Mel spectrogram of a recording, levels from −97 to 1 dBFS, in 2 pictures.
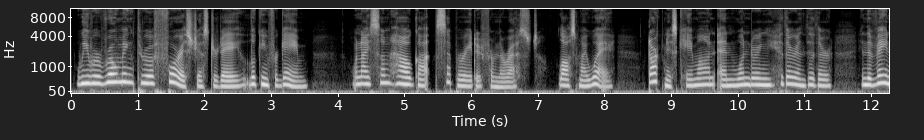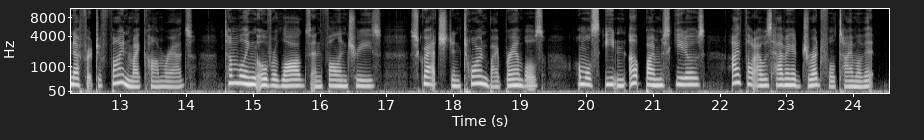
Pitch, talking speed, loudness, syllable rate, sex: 220 Hz, 155 wpm, -19 LUFS, 4.5 syllables/s, female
